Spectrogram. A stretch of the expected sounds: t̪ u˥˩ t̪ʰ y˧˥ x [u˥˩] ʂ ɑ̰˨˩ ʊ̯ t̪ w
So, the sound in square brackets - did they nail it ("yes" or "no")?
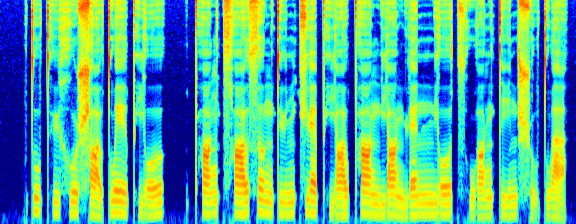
no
